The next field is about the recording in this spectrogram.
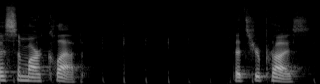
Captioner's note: hands clapping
